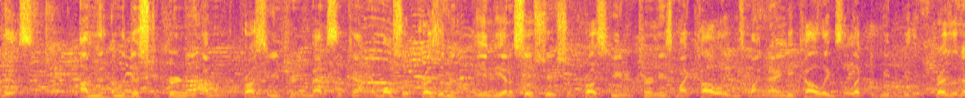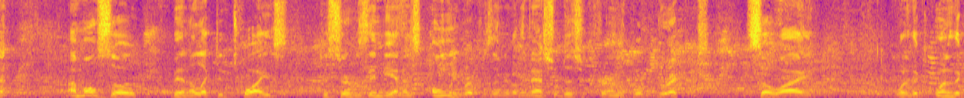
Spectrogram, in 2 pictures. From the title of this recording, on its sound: Live from the Lincoln Day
